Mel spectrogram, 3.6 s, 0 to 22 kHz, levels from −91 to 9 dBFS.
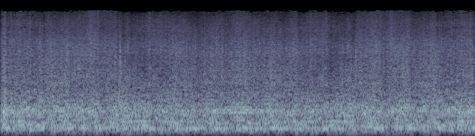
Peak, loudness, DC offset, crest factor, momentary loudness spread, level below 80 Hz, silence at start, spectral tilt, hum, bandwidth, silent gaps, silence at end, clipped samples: -10 dBFS; -24 LUFS; under 0.1%; 14 dB; 1 LU; -52 dBFS; 0 s; -4 dB/octave; none; 17 kHz; none; 0 s; under 0.1%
